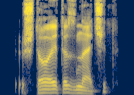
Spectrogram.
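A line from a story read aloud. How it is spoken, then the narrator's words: Sarcastic and cold. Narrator (Russian): произнес Скрудж язвительно и холодно, как всегда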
